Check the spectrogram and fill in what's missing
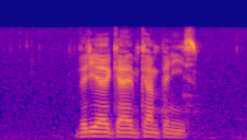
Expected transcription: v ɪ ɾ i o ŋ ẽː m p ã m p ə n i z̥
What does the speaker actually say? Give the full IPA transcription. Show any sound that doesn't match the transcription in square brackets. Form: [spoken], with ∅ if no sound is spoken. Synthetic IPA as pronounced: v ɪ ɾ i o [ɡ] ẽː m [k] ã m p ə n i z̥

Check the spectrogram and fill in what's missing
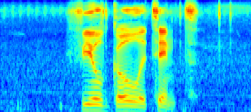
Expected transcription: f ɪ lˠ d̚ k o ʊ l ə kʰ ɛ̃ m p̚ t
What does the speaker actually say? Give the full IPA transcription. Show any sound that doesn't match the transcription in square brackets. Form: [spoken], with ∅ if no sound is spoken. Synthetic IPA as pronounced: f [i] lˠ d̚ [ɡ] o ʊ l ə [tʰ] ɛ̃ m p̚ t

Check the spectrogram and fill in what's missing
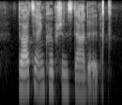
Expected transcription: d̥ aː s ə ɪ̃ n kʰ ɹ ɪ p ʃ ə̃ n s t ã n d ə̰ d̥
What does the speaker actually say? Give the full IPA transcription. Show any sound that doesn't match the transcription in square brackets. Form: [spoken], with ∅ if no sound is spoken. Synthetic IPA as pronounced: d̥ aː [t] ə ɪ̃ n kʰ ɹ ɪ p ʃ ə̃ n s t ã n d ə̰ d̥

